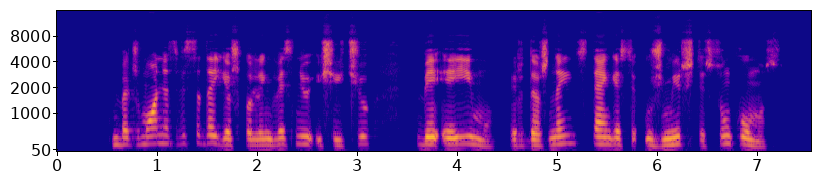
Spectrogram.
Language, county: Lithuanian, Utena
